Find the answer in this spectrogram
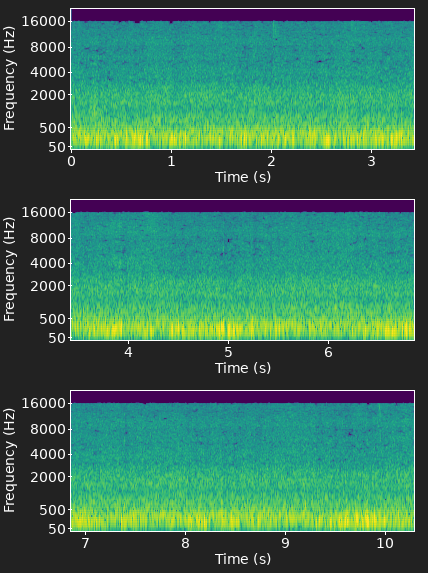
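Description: A steady, low rushing noise that flutters slightly in level, with no clear pitch or distinct strikes.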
